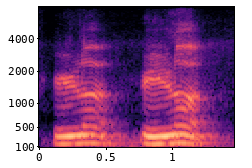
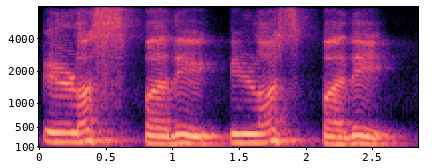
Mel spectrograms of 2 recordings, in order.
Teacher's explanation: तो इसका उच्चारण जो होता है, जैसे लकार का उच्चारण मूर्धा से किया जाए, ल का उच्चारण मूर्धा से ऊपर अपने जीभ को मूर्धा में ले जाते हैं, जहाँ से ट ठ ड ढ बोला जाता है वहीं से ल बोलेंगे तो क्या उच्चारण आएगा, ल।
